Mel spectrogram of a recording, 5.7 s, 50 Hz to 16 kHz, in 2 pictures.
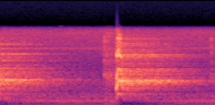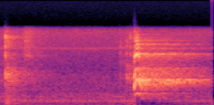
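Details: Female Shih Tzu puppy, three and a half months old and about 4 lbs, barking indoors at play: three short, sharp, ringing yaps roughly one and a half seconds apart, each starting abruptly and fading fast, over a quiet room hum.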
